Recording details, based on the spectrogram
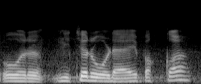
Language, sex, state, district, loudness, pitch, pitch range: Hindi, male, Uttar Pradesh, Shamli, -16 LUFS, 155 Hz, 145-185 Hz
